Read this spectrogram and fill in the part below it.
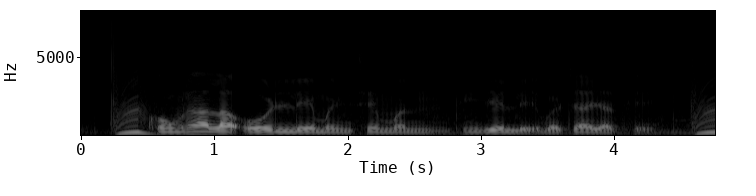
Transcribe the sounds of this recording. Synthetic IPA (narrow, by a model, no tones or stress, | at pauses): kʰoːmɾalaʔoːɽlemənsemənbʱĩːd͡ʒelḛbət͡ʃaːed͡ʒaːt̪ʰḛː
